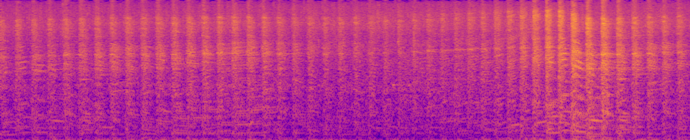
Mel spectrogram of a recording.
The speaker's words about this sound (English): In a futuristic city, Earth, several years ago, Detective Clayton flies over the city in a hover police car.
